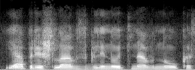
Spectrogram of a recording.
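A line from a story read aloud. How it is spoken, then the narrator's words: Calm. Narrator (Russian): спокойно сказала она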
